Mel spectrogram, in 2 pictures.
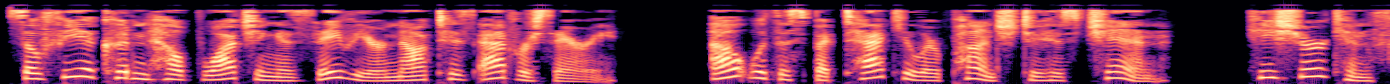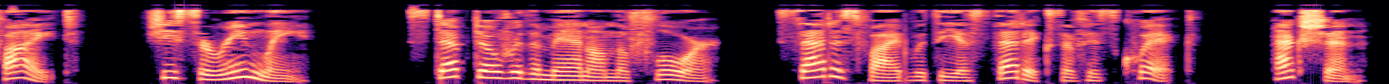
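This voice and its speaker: A woman's voice: fairly low pitch, big pitch swings, normal speed, darkish tone, dry recording. A woman narrating fiction as a scripted, dramatic audiobook reading. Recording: slightly dull, dry close recording.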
